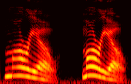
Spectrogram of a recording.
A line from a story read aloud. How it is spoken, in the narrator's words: my father bellowed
